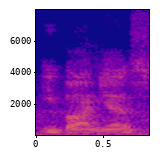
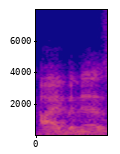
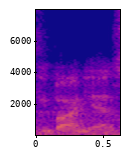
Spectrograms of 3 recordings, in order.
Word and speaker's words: Ibanez: Ibanez, excuse me. I know people called me out last time for saying it Ibanez, and people said, no, it's Ibanez, so sorry.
